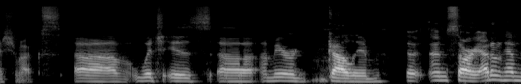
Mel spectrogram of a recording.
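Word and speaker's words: Amir Ghalib: one of my Schmucks um which is uh Amir galib I'm sorry I don't have the BBC pronouncer how does he pronounce his name it's Amir khb Amir khib okay Amir khib mayor of hamic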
